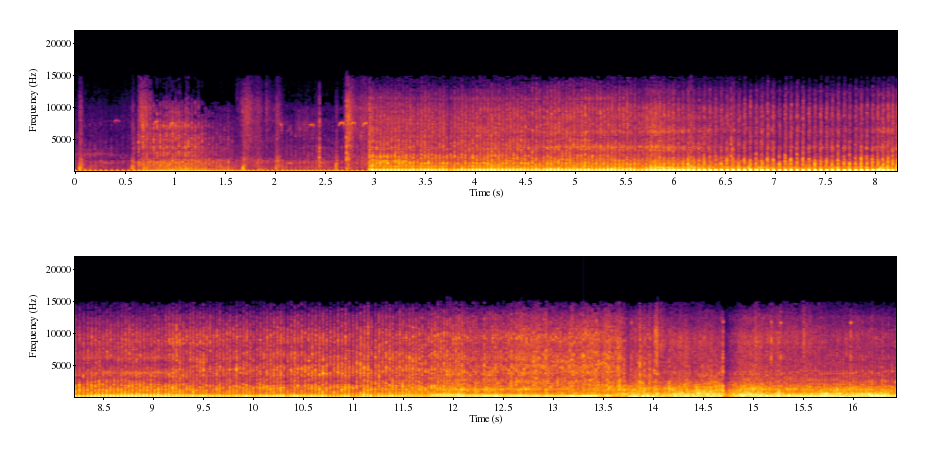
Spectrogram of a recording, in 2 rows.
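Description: Arctic Cat 250 quad's engine running, lower for the first three seconds, then louder and revving up and down as it tows a snowboarder on a rope.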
